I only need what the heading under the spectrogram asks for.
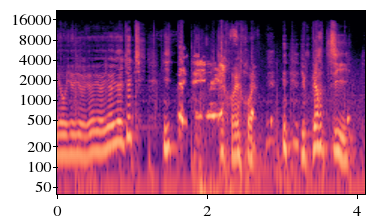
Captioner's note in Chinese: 哈哈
